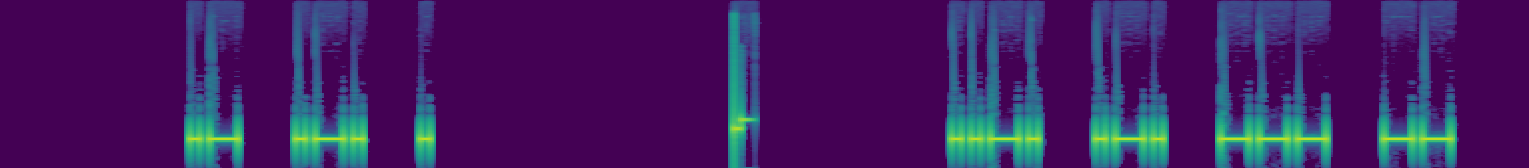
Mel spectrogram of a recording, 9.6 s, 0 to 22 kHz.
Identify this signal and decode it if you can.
Morse code, heard as a keyed tone, about 20 wpm, spaced as for 15 wpm, 700 Hz. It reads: ARE FROM
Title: 2x Character Spacing - Top 100 Words - 20wpm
